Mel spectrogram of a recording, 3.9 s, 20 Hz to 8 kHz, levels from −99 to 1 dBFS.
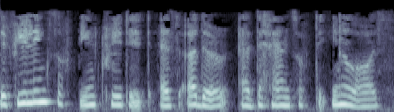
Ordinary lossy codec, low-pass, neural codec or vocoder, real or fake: MP3, 24 kbps; 7.2 kHz; codec, 16 kHz, 4 kbps, FunCodec, trained on Chinese and English, 50 frames a second; fake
